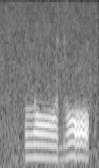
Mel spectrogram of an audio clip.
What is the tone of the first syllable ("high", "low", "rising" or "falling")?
low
